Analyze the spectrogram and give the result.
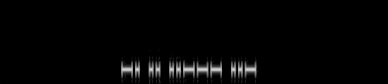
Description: Morse code, heard as a keyed tone, about 36 wpm, 700 Hz. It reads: NI2U
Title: USA Call Signs - 4 Characters - 4x Character Spacing - 35wpm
